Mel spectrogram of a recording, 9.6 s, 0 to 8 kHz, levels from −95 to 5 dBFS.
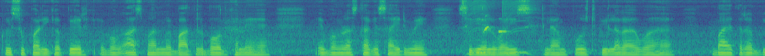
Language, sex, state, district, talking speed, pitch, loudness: Hindi, male, Uttar Pradesh, Hamirpur, 175 wpm, 95 Hz, -19 LUFS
